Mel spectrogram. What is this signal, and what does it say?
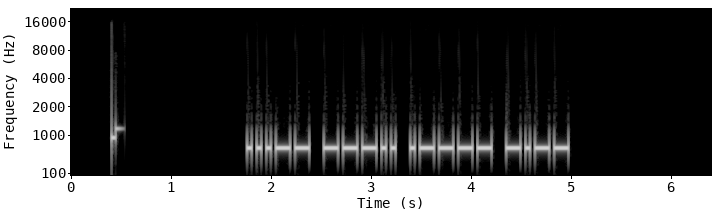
Morse code, heard as a keyed tone, about 25 wpm, 700 Hz. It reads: 381Y
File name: practice / 25wpm / Four Letter-Number Combinations - 25wpm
